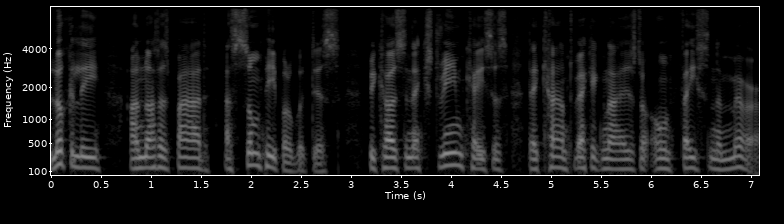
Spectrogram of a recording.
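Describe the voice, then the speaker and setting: Dry and close with no echo, a very clean recording with a silent background captures a man speaking at a medium pitch and moderate pace with fairly even intonation. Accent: Irish. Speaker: writer. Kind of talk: scripted narration.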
